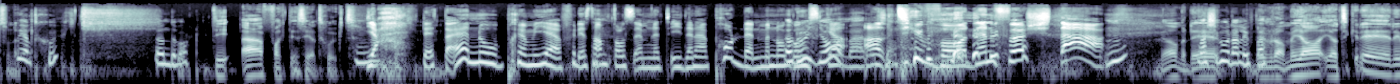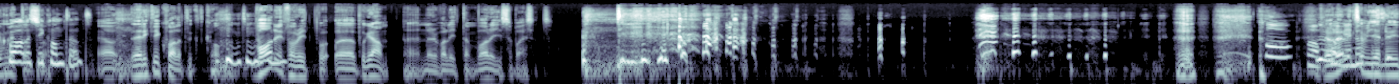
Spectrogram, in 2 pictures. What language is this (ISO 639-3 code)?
swe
